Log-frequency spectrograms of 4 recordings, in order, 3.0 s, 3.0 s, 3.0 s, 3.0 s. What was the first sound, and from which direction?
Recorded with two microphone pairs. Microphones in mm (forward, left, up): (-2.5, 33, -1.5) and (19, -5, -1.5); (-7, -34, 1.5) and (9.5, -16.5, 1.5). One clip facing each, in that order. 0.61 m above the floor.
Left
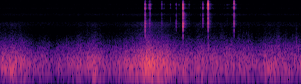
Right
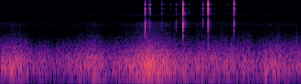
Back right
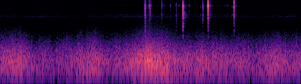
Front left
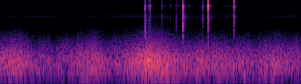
A crack, 15° left.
